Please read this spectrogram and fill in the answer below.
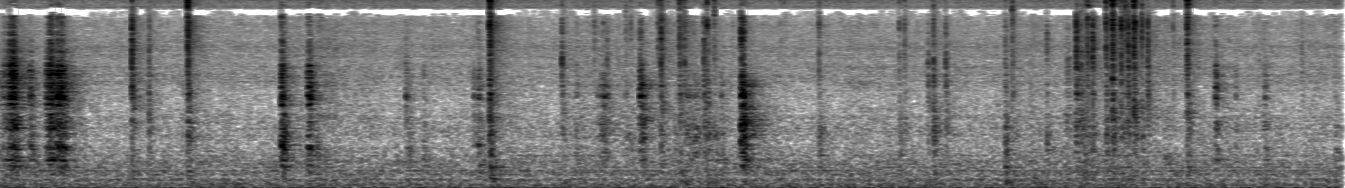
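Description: Scattered light metal clicks and taps as the knurling tool and tool post of a stopped mini metal lathe are set by hand against the workpiece, with a few clustered runs of clicks, over a low steady background hum.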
